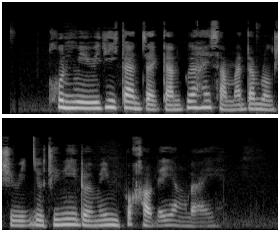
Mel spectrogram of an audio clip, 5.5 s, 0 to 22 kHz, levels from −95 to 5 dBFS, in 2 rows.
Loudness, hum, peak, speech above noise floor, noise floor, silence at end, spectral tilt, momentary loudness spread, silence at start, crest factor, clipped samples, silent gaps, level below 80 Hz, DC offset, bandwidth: -29 LUFS; none; -12 dBFS; 38 dB; -66 dBFS; 0.65 s; -5.5 dB/octave; 11 LU; 0.45 s; 18 dB; under 0.1%; none; -76 dBFS; under 0.1%; 11.5 kHz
